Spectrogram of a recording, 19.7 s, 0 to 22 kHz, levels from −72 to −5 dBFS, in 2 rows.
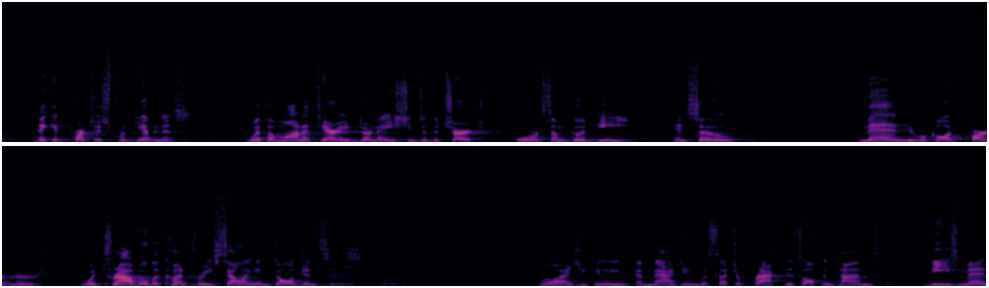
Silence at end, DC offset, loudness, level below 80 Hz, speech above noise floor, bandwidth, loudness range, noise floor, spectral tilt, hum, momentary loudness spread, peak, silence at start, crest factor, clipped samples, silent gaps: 0 s; under 0.1%; -41 LUFS; -86 dBFS; 40 dB; over 20 kHz; 8 LU; -82 dBFS; -3.5 dB/octave; none; 13 LU; -20 dBFS; 0 s; 24 dB; under 0.1%; none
